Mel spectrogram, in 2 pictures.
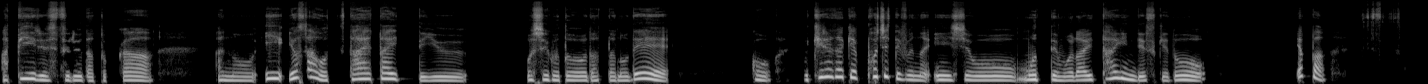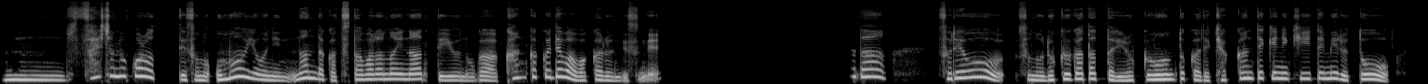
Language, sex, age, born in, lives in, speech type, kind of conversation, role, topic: Japanese, female, 35-39, Japan, Japan, conversation, podcast, guest, 自分の声やスタイルはどうやって見つけましたか？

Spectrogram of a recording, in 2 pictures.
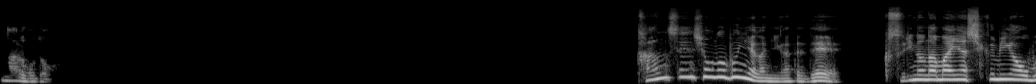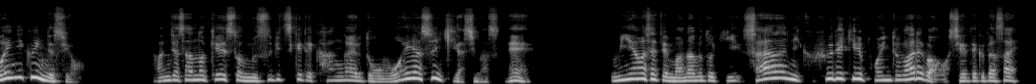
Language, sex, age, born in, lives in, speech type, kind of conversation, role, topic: Japanese, male, 60-64, Japan, Japan, read, expert-assistant, asker, 看護師として毎日の仕事をこなしながら、新しい知識やスキルを無理なく身につけるコツはありますか？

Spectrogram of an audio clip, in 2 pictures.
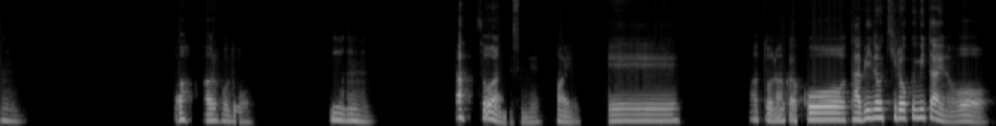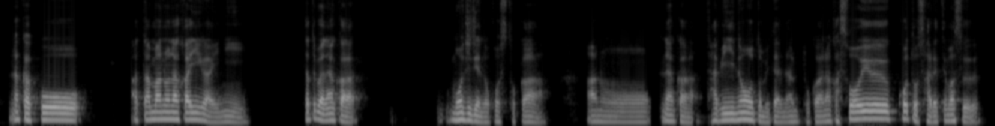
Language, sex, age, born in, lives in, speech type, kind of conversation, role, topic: Japanese, male, 60-64, Japan, Japan, conversation, podcast, host, ねえ、最近ハマってる趣味って何？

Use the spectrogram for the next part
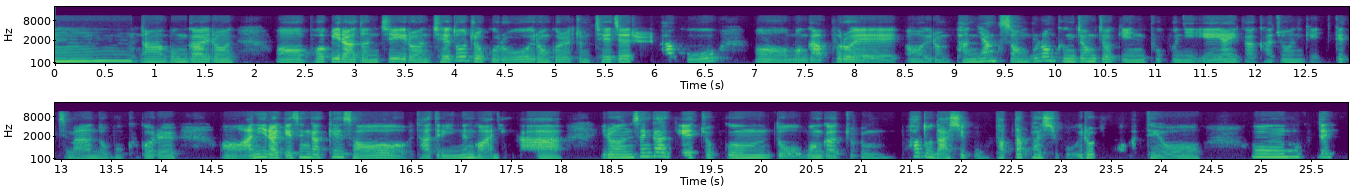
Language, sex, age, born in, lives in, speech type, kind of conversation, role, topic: Korean, female, 30-34, South Korea, United States, conversation, advice, advisor, 사회적 변화로 생활 방식이 바뀌었을 때 어떻게 적응하면 좋을까요?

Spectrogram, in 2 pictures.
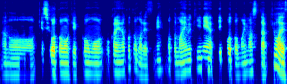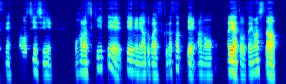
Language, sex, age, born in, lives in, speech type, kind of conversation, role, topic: Japanese, male, 35-39, Japan, Japan, conversation, advice, user, 友人と比べて将来が不安になり焦ってしまうとき、どう対処すればいいですか？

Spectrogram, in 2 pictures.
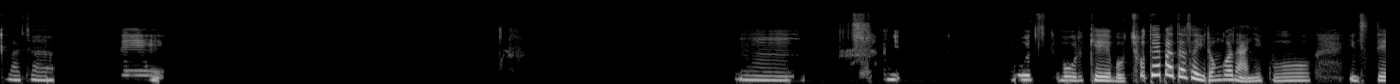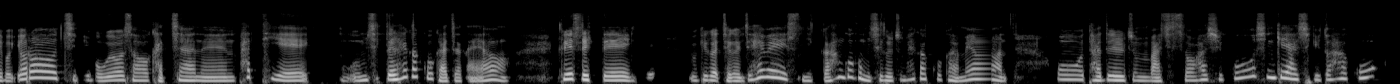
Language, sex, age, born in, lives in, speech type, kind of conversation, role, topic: Korean, female, 55-59, South Korea, United States, conversation, unstructured, none, 취미를 하면서 예상치 못한 선물을 받은 적이 있나요?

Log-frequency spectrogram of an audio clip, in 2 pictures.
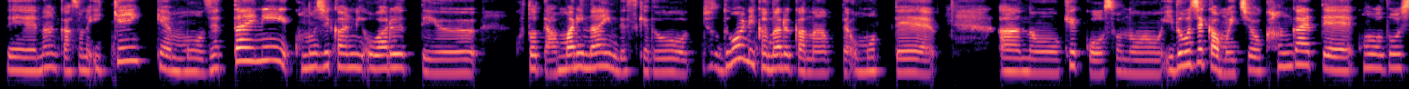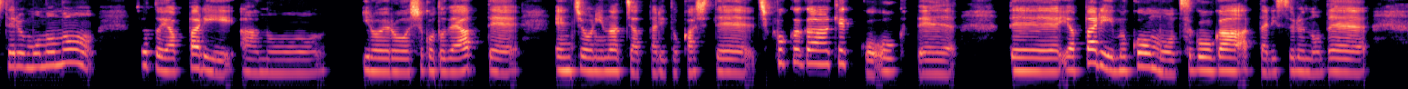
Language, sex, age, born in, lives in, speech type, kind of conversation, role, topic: Japanese, female, 30-34, Japan, Japan, conversation, advice, user, 予定を詰めすぎてキャンセルや遅刻が増えている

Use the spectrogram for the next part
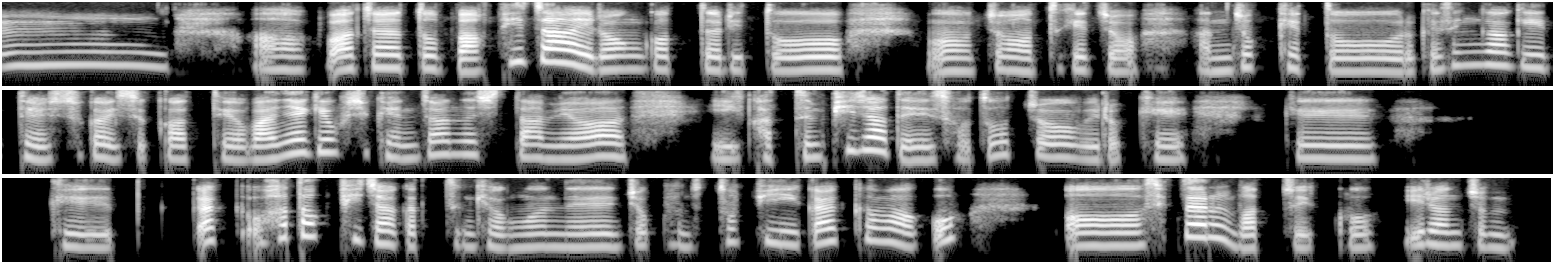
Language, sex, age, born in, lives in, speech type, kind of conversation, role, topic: Korean, female, 25-29, South Korea, Germany, conversation, advice, advisor, 주말에도 평일처럼 규칙적으로 식사하는 실용적인 방법이 있을까요?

